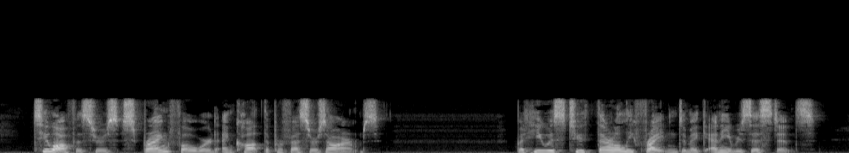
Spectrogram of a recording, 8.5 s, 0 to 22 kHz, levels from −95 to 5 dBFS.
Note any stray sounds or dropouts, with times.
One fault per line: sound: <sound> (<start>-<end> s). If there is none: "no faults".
no faults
